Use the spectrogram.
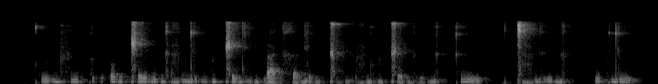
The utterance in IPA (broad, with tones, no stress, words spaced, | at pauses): kʷʰɨ˨˩˦ɡfʉ˥˨k | ʔo˥˨ɡǁe˨˥ɓɨ˨˥ɡ ʔa̤˨˥ɡ dʉ˨˩˦ɠṳ˨˥ɡǁɨ˨˩˦dʱi˨˩˦ɡ ɓa˥˨ɡxɐ˨˩˦ɡe˨˩˦ɡ ǁṳ˨˩˦ɡba̤˨˥ɡ ṳ˨˥ɡǁɵ˨˥ɡʱʉ˨˩˦ɡ | kʰʉ˥˨ | ǀa̤˨˩˦ɡʱɨ˥˨ɡ | u˨˥kdʉ˥˨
